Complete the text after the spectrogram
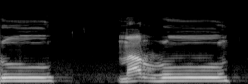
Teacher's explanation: میم زبر را، مر، را پیش واو رو، مرو۔ را کو موٹا کر کے پڑھیں گے اور ایک الف کے برابر کھینچیں گے کیونکہ واو مدہ ہے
